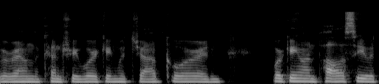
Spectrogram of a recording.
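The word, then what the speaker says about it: Job Corps: Apple Core um and so it's not corpse um we make sure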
